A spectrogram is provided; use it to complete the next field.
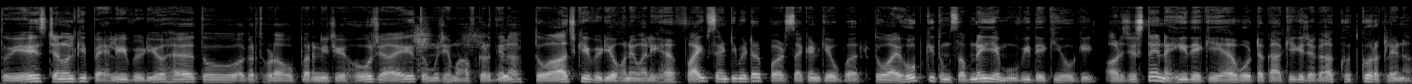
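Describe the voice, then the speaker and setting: In a very clean recording with a silent background, a man has an ordinary speaking voice with fairly low pitch and ordinary pitch variation. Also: hardly any pauses. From India. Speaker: voice artist. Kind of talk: casual talk to camera.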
